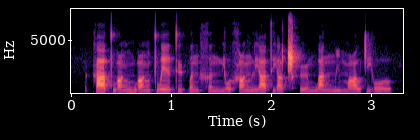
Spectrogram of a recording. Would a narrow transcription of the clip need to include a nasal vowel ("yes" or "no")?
no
